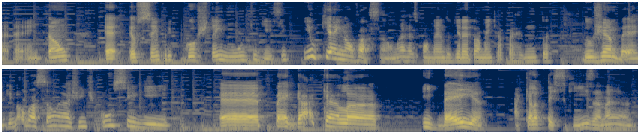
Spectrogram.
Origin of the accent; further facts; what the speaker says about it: Crato, Ceará, Brazil; also born or lived in Fortaleza / Lavras da Mangabeira; E com dois anos eu fui para o Crato, Cratinho de Açúcar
